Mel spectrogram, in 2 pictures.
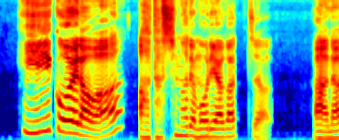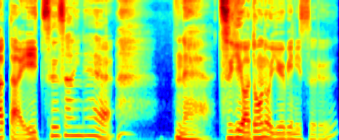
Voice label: male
